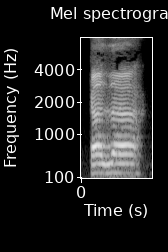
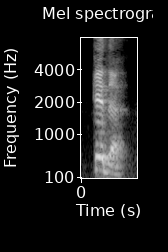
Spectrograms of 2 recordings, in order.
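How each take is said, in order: First: It is said with a z-like sound: kaza. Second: It is said with a d sound: keda. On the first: This is the formal written-language form. "Dalam fusa seperti itu" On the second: This is the everyday spoken form. "Dalam amiyah"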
